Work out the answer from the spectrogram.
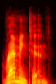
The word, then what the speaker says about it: Remington: what he's referring to is an artist Frederick Remington that's how you say his name who who's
